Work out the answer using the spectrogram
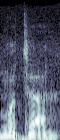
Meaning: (noun) mother; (proper noun) Mother; Mum; Mom: one's mother; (noun) nut (for a bolt)
- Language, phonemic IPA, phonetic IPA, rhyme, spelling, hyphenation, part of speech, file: German, /ˈmʊtər/, [ˈmʊtɐ], -ʊtɐ, Mutter, Mut‧ter, noun / proper noun, De-Mutter.ogg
